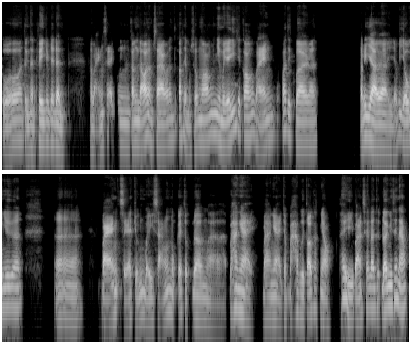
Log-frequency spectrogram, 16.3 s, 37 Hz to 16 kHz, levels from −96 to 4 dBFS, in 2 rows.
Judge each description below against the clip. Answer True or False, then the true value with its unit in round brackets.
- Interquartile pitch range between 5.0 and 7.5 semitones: False (4.6 semitones)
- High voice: False (110 Hz)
